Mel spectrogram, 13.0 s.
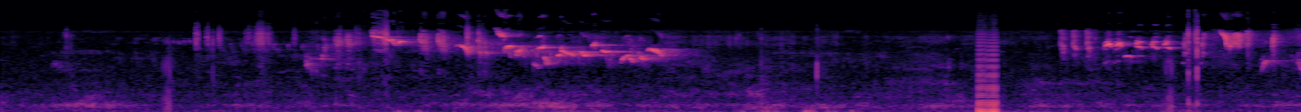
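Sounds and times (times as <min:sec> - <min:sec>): songbird singing: 0:00.5 - 0:07.0, 0:10.5 - 0:13.0.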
